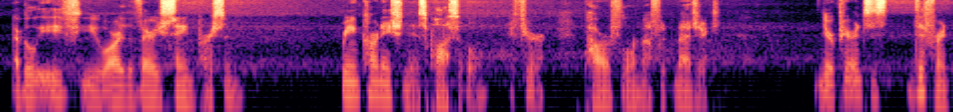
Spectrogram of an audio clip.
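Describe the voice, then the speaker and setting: A man playing an ancient banished villain deity in a fantasy audio roleplay, proud yet wistful and tender, speaking in a formal, measured, confessional way. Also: on the low side, creaky, darkish tone, breathy edge. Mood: hesitant confession. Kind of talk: scripted fantasy audio roleplay, intimate monologue. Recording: long reverberant hall echo.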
